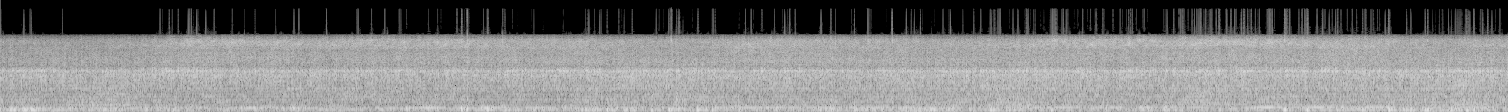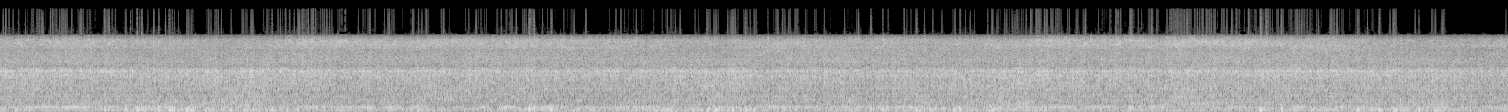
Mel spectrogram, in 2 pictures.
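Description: Electric model train running on three-rail tubular track, heard from a camera car riding the rails: a loud, steady rumble of wheels on the rails with a steady high motor whine.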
